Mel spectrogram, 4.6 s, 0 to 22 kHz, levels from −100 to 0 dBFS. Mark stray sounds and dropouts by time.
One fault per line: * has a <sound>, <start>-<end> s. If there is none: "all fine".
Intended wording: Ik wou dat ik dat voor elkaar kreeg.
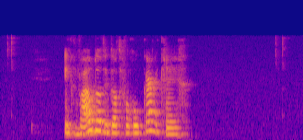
all fine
